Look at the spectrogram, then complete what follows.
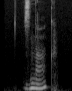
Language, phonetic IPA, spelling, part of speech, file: Russian, [znak], знак, noun, Ru-знак.ogg
- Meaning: 1. sign, mark 2. symbol 3. omen 4. badge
